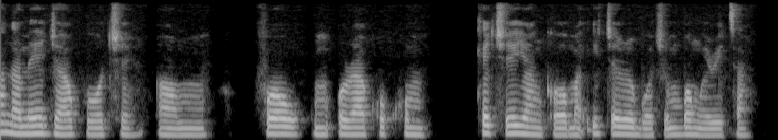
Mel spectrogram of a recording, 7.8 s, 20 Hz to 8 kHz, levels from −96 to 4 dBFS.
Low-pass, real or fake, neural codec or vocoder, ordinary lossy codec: 7.2 kHz; real; none; none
